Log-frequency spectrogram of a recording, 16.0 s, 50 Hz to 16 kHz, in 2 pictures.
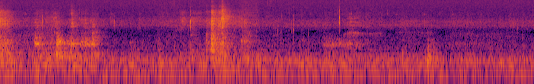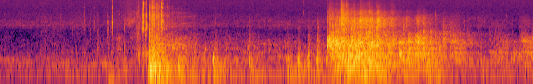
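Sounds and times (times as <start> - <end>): bowling ball rolling: 10.0 - 16.0
bowling pins crashing: 10.2 - 16.0
bowling ball thud on lane: 10.3 - 15.2.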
